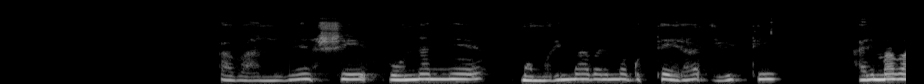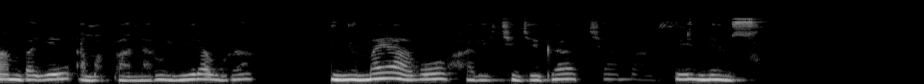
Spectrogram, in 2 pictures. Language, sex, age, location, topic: Kinyarwanda, female, 25-35, Kigali, health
